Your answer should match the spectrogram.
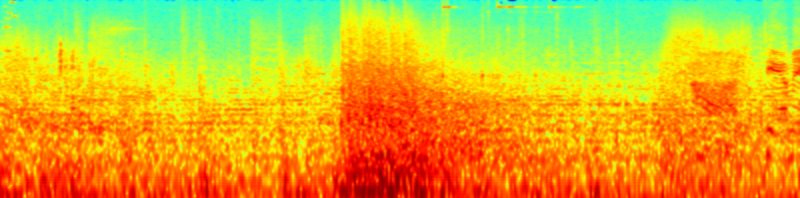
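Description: Gunfire crackles in an XCOM battle at a train station: a steady background of shots with a louder burst of fire near the middle, with someone commentating over it.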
